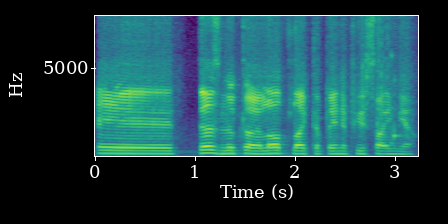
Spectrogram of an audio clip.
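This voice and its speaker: A woman's voice: low-pitched, level tone, measured pace, dark tone. A woman gamer giving casual, hesitant commentary, thinking aloud as she plays. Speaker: gamer reacting to a game story.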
